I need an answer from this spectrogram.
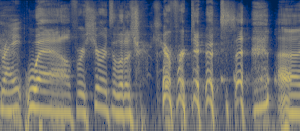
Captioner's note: laugh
